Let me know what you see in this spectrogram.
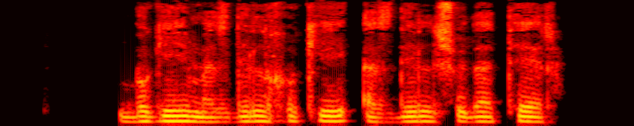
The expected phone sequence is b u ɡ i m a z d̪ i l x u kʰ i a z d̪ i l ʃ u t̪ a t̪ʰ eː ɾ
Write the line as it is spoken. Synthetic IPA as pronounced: b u ɡ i m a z d̪ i l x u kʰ i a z d̪ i l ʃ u d̪ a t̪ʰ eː ɾ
